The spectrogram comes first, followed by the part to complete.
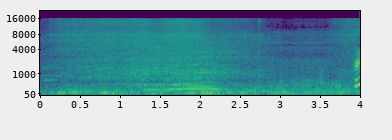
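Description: A 4x4's engine revs up and back down about a second or two in, with a rushing noise over a steady low rumble.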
